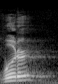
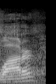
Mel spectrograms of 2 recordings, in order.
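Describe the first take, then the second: First: It is said with a New Jersey accent. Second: It is said with a Boston accent.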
